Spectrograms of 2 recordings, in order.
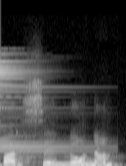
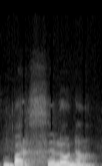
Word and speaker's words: Barcelona: it's argentina argentina so the j is actually pronounced as her and one of the most loved spanish cities it's not barcelona it's not barcelona or barcelona is barcelona barcelona remember the letter c can be pronounced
